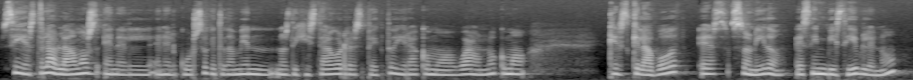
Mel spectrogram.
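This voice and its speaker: A woman hosts a podcast and shares her thoughts in a conversational interview. Her voice is mellow and warm and sits at a middle pitch. She speaks thoughtfully, pausing to search for words. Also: steady tone. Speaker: podcast host.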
